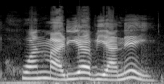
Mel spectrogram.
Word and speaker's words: Juan María Vianney: si no lo pronuncio mal, es Juan María Vianney. – Exactamente, el cura de Ars.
